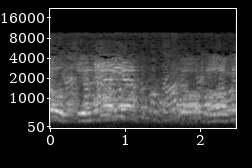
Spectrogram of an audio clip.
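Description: Small women's choir singing a cappella, several voices together with held notes and slow slides in pitch.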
